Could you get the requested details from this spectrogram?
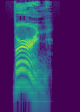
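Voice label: "burn", American English, male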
